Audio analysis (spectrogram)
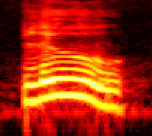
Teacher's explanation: there is no you sound in this word it's a long o sound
